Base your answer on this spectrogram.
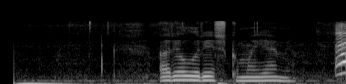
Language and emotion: Russian, neutral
